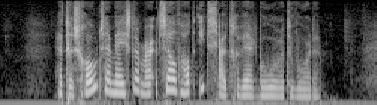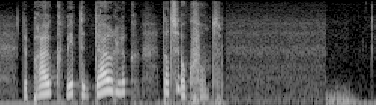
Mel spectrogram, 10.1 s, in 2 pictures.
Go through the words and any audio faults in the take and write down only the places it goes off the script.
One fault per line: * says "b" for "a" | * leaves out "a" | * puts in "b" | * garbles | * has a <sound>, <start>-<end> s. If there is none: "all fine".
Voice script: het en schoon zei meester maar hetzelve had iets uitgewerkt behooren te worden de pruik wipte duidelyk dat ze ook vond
all fine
